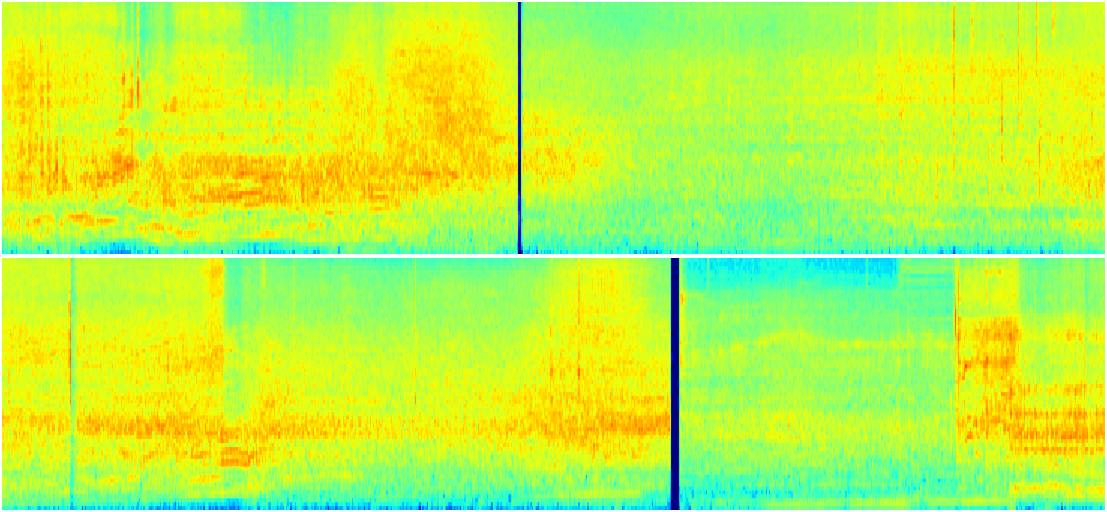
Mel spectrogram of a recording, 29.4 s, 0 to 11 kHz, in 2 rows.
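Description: Lamborghini Gallardo LP560-4 Spyder's V10 accelerating hard from a standstill, its pitch rising and dropping through the gear changes, with more bursts of revving later. Near the end the engine starts with a sudden flare of revs and settles into a steady idle.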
